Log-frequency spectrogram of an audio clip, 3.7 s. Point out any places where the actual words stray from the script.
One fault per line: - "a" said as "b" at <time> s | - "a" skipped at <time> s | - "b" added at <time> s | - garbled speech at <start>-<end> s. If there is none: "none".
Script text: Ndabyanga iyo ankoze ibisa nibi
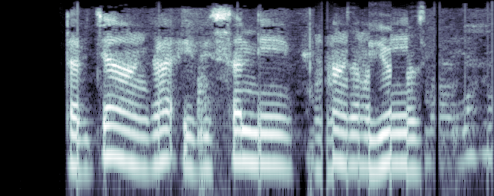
- "iyo ankoze" skipped at 1.2 s
- garbled speech at 2.3-3.2 s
